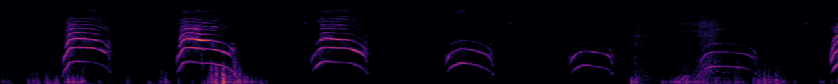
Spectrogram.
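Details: Loud crying from a rescued baby kitten that stops once held and starts kneading: six arched meows, the first three strong, later ones softer and shorter, with faint rustling and handling noise between calls.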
